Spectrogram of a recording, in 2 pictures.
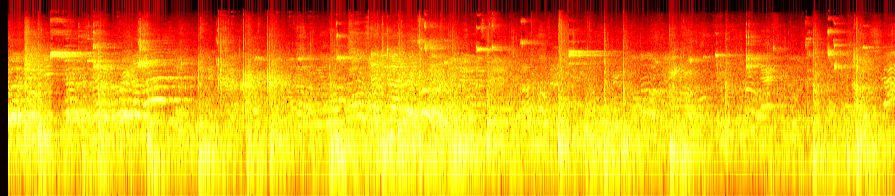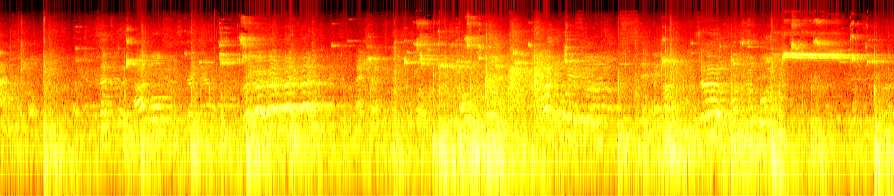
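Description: Basketballs bouncing on a gym's hardwood court during a game, a run of sharp bounces mixed with players' and onlookers' voices and shouts, all echoing in a large hall.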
